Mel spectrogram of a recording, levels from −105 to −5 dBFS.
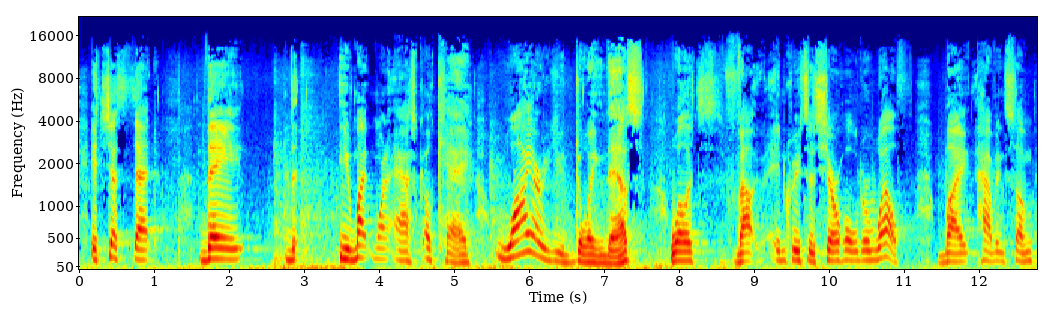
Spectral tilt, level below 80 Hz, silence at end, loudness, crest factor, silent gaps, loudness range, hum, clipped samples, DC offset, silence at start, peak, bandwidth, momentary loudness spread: -6.5 dB/octave; -42 dBFS; 0 s; -21 LUFS; 18 dB; none; 4 LU; none; under 0.1%; under 0.1%; 0 s; -2 dBFS; 15 kHz; 13 LU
